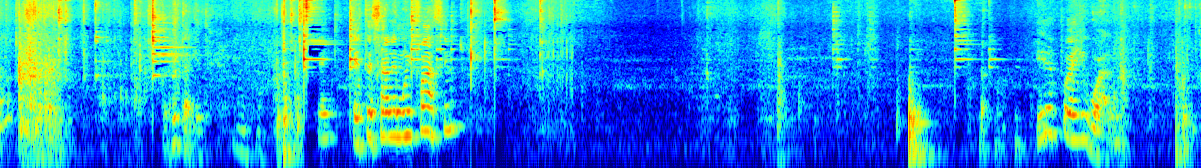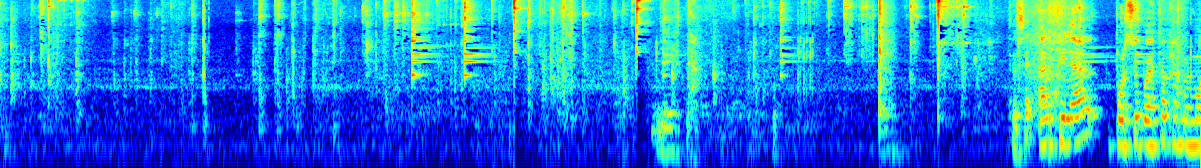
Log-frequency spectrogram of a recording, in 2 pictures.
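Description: Metal gear clinks and knocks against a scuba tank.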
